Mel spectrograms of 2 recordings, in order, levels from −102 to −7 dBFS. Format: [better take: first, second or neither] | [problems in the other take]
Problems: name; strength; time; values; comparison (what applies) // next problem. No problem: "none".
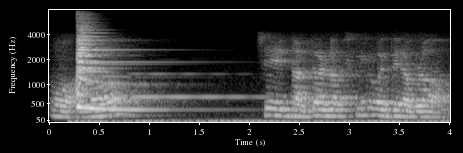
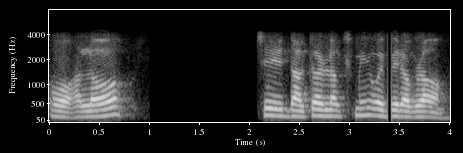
second | background sound (Gong); 1 dB above the speech // room echo; dies away in 0.9 s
